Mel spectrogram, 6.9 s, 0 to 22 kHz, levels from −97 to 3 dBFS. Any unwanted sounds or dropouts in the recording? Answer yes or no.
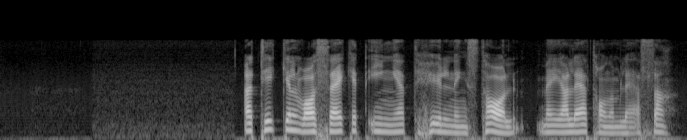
no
